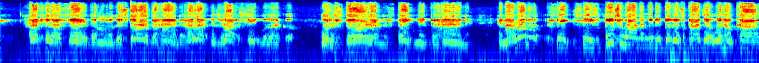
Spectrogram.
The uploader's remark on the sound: Phone Interview From Prison. Called us from prison via video phone.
